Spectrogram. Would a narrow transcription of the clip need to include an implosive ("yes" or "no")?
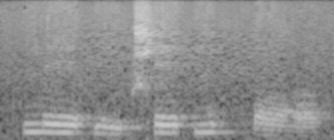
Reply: no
